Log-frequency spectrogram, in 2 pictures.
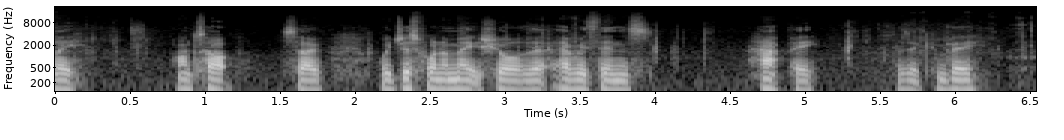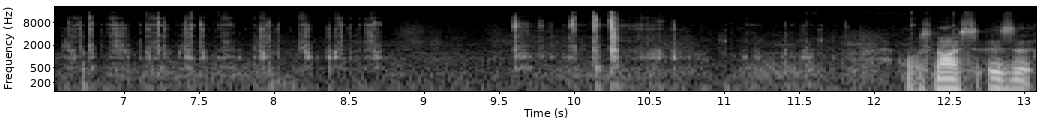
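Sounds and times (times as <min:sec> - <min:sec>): metal parts clicking: 0:05.7 - 0:08.8, 0:09.6 - 0:13.0.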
